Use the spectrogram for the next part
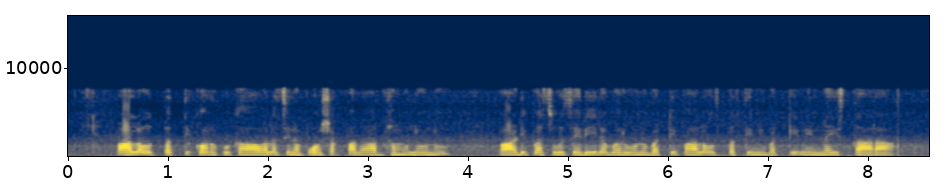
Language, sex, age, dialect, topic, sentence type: Telugu, female, 25-30, Central/Coastal, agriculture, question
